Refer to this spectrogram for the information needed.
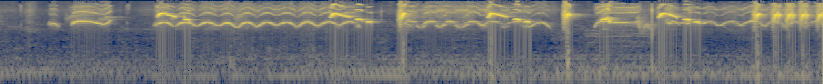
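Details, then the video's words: Long 'ngeriwik' trilling of a white-winged triller, meant to provoke other trillers into answering: loud, high, wavy warbled phrases rising and falling repeatedly, broken by sharp chips and a rapid burst of clicks at the end. "konin sayap putih unik full nembak rapat tajam suara jelas"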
